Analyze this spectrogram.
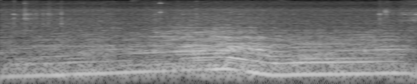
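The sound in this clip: A car engine revs under acceleration and then the throttle is released. The loud, steady engine drone climbs in pitch, then drops back as the foot lifts off, with no voices.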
